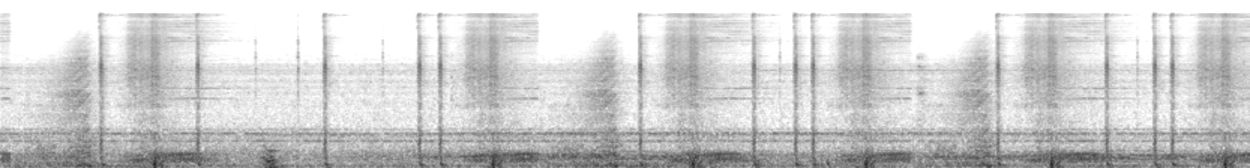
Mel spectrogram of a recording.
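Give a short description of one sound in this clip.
Short menu clicks and chimes sound as options are picked.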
